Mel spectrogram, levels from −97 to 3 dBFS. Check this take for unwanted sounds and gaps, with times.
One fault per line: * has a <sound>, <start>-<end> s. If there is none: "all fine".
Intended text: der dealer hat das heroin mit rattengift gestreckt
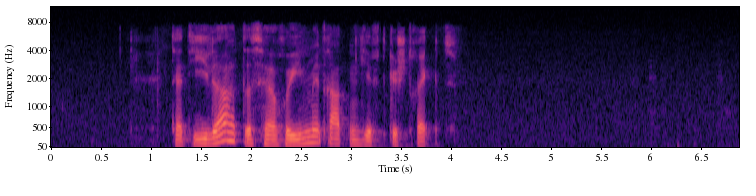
all fine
